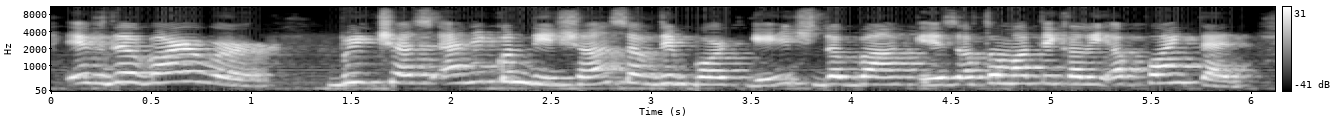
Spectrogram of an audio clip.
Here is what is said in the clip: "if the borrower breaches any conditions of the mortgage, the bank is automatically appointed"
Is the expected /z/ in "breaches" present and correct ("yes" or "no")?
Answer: no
